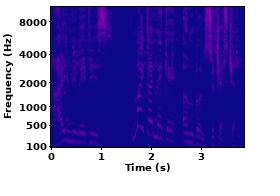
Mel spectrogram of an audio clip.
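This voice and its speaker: A man voicing a theatrical, jovial gentleman in a video game, with grandiloquent, flowery speech and a mischievous streak. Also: fairly high pitch, wildly swooping pitch, unhurried, a little hiss or hum. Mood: amused, theatrical.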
